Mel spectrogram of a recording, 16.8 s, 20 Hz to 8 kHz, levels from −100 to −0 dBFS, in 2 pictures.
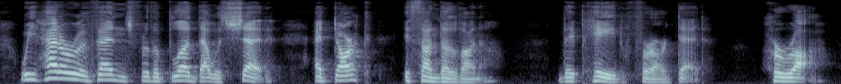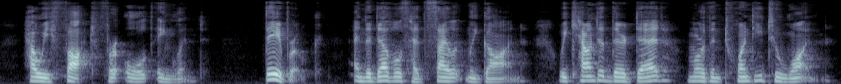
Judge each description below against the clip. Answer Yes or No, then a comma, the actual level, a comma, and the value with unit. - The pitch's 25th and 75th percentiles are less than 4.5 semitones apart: Yes, average, 3.7 semitones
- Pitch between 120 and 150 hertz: Yes, medium, 140 Hz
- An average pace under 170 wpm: Yes, average, 150 wpm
